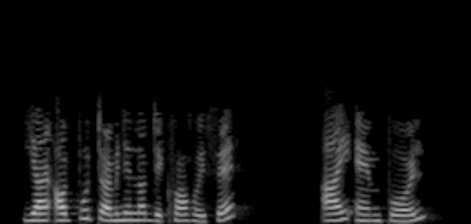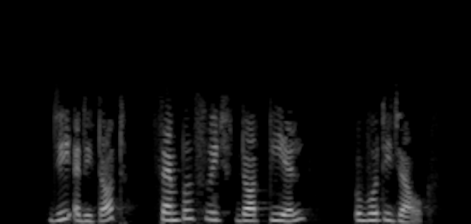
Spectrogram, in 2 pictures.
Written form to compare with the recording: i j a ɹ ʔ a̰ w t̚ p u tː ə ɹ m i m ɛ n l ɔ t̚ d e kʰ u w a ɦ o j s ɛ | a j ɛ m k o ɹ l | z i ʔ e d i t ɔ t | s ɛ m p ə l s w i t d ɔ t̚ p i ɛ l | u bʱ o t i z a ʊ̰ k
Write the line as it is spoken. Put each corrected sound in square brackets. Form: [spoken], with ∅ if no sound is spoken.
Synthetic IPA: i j a ɹ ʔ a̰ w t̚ p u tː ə ɹ m i [n] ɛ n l ɔ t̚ d e kʰ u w a ɦ o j s ɛ | a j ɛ m [p] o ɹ l | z i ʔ e d i t ɔ t | s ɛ m p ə l s w i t d ɔ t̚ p i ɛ l | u bʱ o t i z a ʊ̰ k

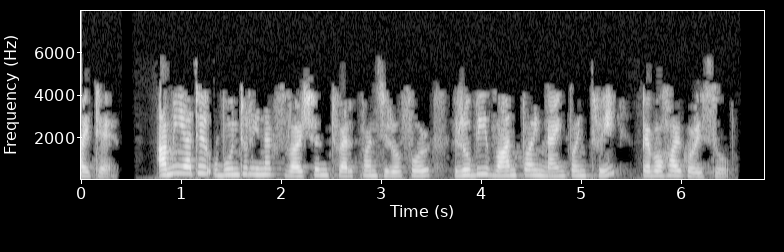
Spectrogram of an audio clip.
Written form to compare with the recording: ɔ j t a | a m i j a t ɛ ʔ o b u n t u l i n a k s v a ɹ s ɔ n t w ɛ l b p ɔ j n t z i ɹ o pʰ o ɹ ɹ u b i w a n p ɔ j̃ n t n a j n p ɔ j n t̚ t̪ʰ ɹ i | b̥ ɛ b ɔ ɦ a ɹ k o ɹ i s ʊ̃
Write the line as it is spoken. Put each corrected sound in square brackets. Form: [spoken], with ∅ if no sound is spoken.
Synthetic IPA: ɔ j t [ɛ] | a m i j a t ɛ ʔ [u] b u n t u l i n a k s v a ɹ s ɔ n t w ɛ l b p ɔ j n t z i ɹ o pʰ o ɹ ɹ u b i w a n p ɔ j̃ n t n a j n p ɔ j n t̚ t̪ʰ ɹ i | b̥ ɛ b ɔ ɦ a ɹ k o ɹ i s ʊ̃

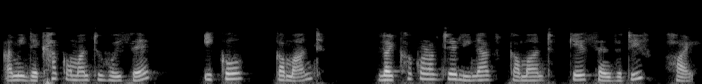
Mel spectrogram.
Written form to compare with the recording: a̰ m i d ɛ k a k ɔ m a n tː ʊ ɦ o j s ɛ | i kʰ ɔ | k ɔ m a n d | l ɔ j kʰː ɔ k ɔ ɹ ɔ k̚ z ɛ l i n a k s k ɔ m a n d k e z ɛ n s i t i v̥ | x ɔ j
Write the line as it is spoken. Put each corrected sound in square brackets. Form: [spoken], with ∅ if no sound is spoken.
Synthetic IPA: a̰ m i d ɛ [kʰ] a k ɔ m a n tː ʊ ɦ o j s ɛ | i [k] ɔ | k ɔ m a n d | l ɔ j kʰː ɔ k ɔ ɹ ɔ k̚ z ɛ l i n a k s k ɔ m a n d k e [s] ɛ n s i t i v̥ | [h] ɔ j

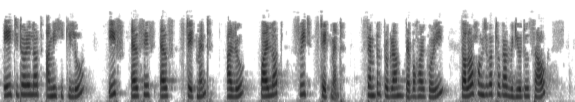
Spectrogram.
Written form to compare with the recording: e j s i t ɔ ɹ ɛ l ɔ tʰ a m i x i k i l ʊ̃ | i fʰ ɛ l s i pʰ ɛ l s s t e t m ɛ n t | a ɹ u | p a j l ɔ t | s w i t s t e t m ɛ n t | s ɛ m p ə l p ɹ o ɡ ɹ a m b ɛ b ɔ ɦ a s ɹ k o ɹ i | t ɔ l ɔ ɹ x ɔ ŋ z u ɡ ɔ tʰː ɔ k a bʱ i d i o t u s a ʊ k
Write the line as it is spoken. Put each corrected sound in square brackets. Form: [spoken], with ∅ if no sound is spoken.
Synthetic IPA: e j [t] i t ɔ ɹ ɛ l ɔ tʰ a m i x i k i l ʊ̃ | i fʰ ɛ l s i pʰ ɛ l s s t e t m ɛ n t | a ɹ u | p a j l ɔ t | s w i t s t e t m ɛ n t | s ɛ m p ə l p ɹ o ɡ ɹ a m b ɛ b ɔ ɦ a [∅] ɹ k o ɹ i | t ɔ l ɔ ɹ x ɔ ŋ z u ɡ ɔ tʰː ɔ k a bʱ i d i o t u s a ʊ k

